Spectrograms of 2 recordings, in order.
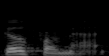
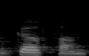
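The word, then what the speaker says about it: gofmt: for formatting source code go format or go func if you're one of those weird people who pronounces it that way you know like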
